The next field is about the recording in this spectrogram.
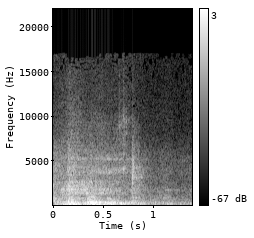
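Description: A chair is moved during a hadith study lesson, a brief scraping slide lasting about a second that fades out at the end.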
